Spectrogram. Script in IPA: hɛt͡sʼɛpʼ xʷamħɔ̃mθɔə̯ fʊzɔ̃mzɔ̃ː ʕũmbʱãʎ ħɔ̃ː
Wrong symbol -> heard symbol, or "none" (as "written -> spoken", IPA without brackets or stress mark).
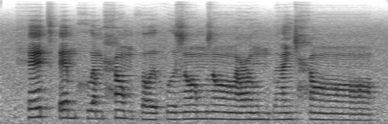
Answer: pʼ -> m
